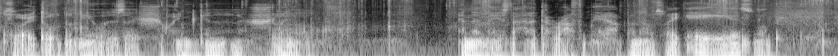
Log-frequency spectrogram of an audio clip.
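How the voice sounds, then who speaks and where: A man voicing a boastful, roguish tingle-dealing world traveler in a whispered ASMR roleplay, telling rambling deadpan tales in a breathy, gravelly voice. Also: very deep voice, normal speed, exaggerated voice. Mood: boastful, playful.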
